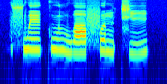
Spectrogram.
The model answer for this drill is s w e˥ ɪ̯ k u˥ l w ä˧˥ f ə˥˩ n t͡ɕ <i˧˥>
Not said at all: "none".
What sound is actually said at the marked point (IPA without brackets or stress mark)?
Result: i˧˥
